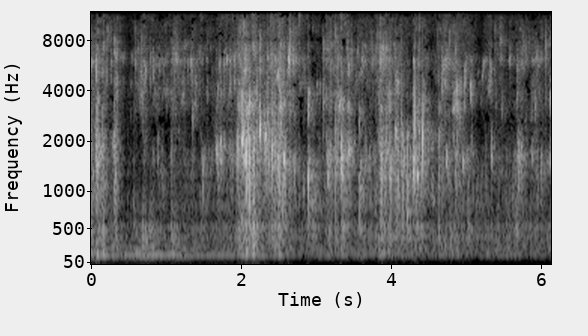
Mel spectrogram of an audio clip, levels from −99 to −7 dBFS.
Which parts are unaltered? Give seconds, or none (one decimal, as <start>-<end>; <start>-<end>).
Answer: 1.3-2.9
